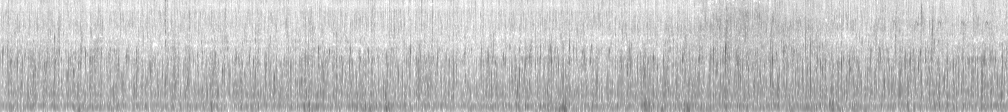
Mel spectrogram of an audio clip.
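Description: Thin fish curry (jhol) boiling in a pan: a steady crackle of many small bubbles popping.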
